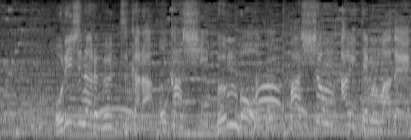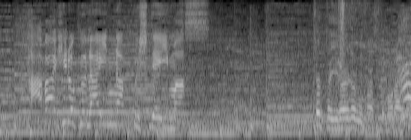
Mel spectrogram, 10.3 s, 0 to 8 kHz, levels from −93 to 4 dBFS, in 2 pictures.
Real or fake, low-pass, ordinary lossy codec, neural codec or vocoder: real; none; none; none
